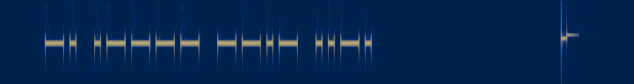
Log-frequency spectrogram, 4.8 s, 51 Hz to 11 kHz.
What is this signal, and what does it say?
Morse code, heard as a keyed tone, about 24 wpm, 700 Hz. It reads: N1QF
